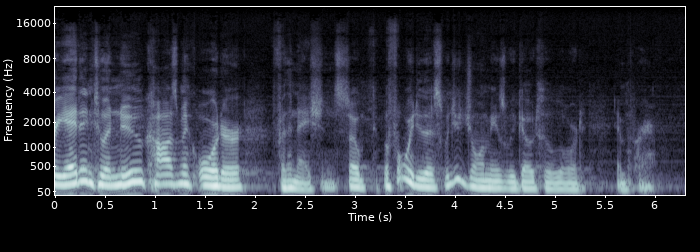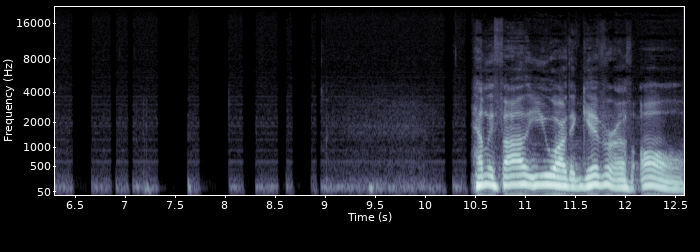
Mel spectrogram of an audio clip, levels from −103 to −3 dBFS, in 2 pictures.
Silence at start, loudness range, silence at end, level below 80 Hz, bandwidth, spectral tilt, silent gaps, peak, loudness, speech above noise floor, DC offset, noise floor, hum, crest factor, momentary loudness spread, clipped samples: 0 s; 15 LU; 0 s; -52 dBFS; 8.8 kHz; -9.5 dB/octave; 7.45-7.63 s, 7.96-8.04 s, 8.24-8.28 s, 8.79-8.87 s; -4 dBFS; -21 LUFS; 39 dB; under 0.1%; -59 dBFS; none; 18 dB; 16 LU; under 0.1%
